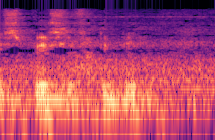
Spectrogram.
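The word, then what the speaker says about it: specifically: एक ऐसा वर्ड आपका स्पेसिफिकली, स्पेसिफिकली। और आपका अगला वर्ड सर्जिकली, तो इन वर्डों में आपका साइलेंट हो जाता है ए।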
